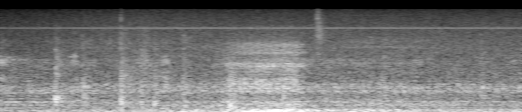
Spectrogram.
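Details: Saxon, a sleeping Komondor, snoring softly indoors: low, rumbling breaths with a louder, fuller snore swelling in the middle, against a quiet room hum.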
